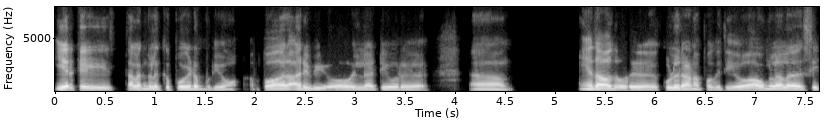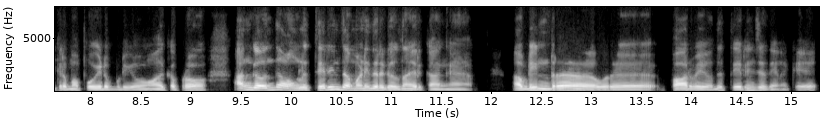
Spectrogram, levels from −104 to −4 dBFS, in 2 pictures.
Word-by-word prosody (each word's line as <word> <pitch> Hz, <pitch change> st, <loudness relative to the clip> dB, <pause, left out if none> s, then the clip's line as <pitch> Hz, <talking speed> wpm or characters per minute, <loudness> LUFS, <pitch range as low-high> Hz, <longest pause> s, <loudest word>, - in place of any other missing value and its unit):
இயற்கை 160 Hz, -1 st, +4 dB, 0.4 s
தலங்களுக்கு 125 Hz, -1 st, 0 dB
போயிட 120 Hz, +1 st, +4 dB
முடியும். 110 Hz, -, -6 dB, 0.2 s
அப்போ 125 Hz, -, -3 dB, 0.3 s
அருவியோ, 115 Hz, -3 st, -1 dB, 0.2 s
இல்லாட்டி 110 Hz, +1 st, -3 dB
ஒரு 110 Hz, -1 st, -3 dB, 0.7 s
அ -, -, -2 dB, 1.1 s
ஏதாவது 130 Hz, +1 st, +5 dB
ஒரு 120 Hz, -1 st, +2 dB, 0.3 s
குளிரான 130 Hz, -2 st, +2 dB
பகுதியோ 105 Hz, -1 st, -1 dB
அவுங்களால 135 Hz, -1 st, +3 dB, 0.2 s
சீக்கிரமா 120 Hz, -2 st, -3 dB
போயிட 115 Hz, -1 st, +2 dB
முடியும். 110 Hz, +3 st, -5 dB
அதுக்கு 115 Hz, -, -2 dB
அப்புறம், 165 Hz, +3 st, 0 dB, 0.4 s
அங்க 195 Hz, +1 st, 0 dB
வந்து 180 Hz, +4 st, -2 dB
அவுங்களுக்கு 140 Hz, -7 st, -1 dB
தெரிந்த 210 Hz, +4 st, +2 dB
மனிதர்கள் 140 Hz, -5 st, +1 dB
தான் 135 Hz, -2 st, 0 dB
இருக்காங்க. 110 Hz, -3 st, -7 dB, 0.7 s
அப்படின்ற 130 Hz, 0 st, +2 dB, 0.5 s
ஒரு 115 Hz, -1 st, -1 dB, 0.6 s
பார்வை 125 Hz, -2 st, +3 dB
வந்து 140 Hz, -, -7 dB
தெரிஞ்சது 130 Hz, 0 st, -4 dB
எனக்கு. 475 Hz, +1 st, -11 dB
125 Hz, 125 wpm, -18 LUFS, 115-140 Hz, 1.1 s, ஏதாவது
